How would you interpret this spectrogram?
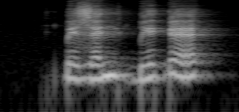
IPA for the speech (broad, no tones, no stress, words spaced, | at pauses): k͡pezɛnʲe ɡ͡beɠɛ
